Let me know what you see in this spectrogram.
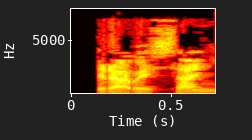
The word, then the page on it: travesaño: espagnol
